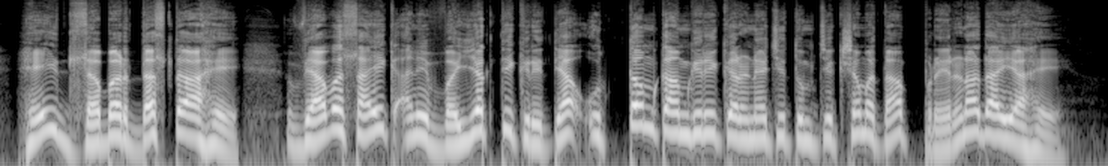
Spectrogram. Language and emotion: Marathi, happy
